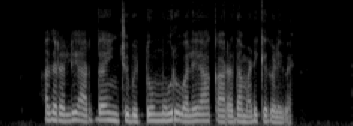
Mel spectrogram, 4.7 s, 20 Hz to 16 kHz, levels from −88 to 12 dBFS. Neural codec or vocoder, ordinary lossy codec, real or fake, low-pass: vocoder, 44.1 kHz, 128 mel bands, Pupu-Vocoder; Opus, 24 kbps; fake; 14.4 kHz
